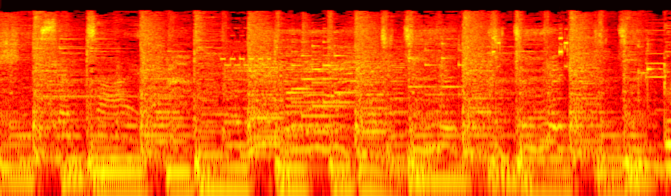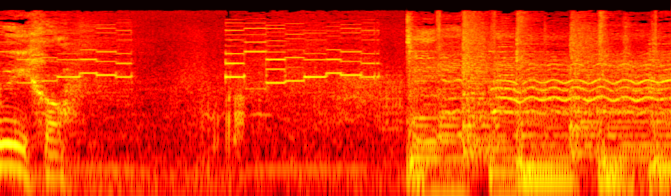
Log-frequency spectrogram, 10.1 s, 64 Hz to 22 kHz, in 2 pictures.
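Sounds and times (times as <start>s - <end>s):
mobile phone ringtone: 1.6s - 6.1s, 6.7s - 8.0s.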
